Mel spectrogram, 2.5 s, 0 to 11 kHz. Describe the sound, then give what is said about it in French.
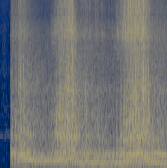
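The V8 engine of a 1963 Oldsmobile coupé cabriolet, the car of the Gendarmes de Saint-Tropez films, starts up abruptly and keeps rumbling loudly with a steady, throaty growl and slight revving swells, continuous for a couple of seconds. “Voilà qui va sûrement vous rappeler des souvenirs, les fameux gendarmes de Saint-Tropez avec un drôle de moteur que vous avez entendu gronder cette semaine dans la matinale d'Europe 1 et une voiture mythique à vendre.”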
